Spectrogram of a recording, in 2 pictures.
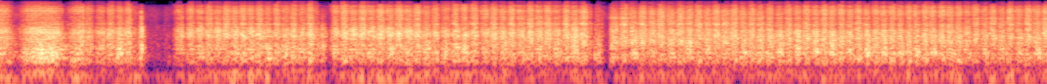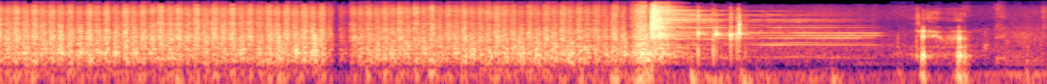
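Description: A saw blade cuts an angled kerf in wood while building a folding sawhorse. A steady, close rasping cut runs for about eight seconds with a few brief breaks, then ends in a short metallic ringing.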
